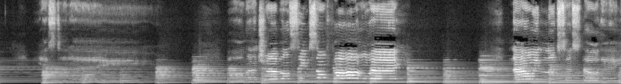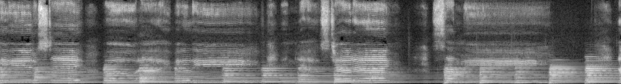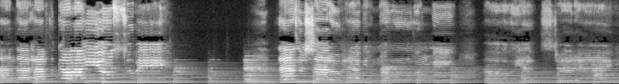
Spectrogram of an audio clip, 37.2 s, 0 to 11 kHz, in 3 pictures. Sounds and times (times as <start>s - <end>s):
Music: 0.0s - 37.2s
Female singing: 0.8s - 3.1s, 4.6s - 8.1s, 10.2s - 20.3s, 21.1s - 23.5s, 24.7s - 28.3s, 30.4s - 37.2s.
